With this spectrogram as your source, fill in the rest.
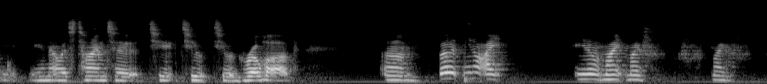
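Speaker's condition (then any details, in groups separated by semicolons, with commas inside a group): Stuttering; severe stuttering at college start, fluency temporarily improved by drinking alcohol, works as school slp; stutters openly, cannot hide it, discloses stuttering to parents, feels in control; noticeable stuttering that cannot be hidden, more fluent when drinking then; repeated sounds, repeated words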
